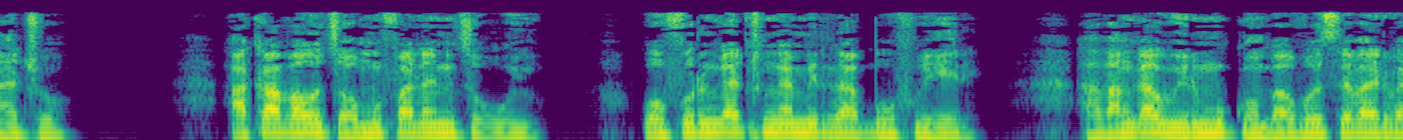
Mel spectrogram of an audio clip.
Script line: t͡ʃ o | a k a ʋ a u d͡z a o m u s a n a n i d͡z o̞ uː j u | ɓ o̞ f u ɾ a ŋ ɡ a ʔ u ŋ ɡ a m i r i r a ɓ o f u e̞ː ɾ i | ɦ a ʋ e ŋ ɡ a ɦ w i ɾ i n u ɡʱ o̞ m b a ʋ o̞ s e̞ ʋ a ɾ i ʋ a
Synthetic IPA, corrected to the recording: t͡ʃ o | a k a ʋ a u d͡z a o m u f a n a n i d͡z o̞ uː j u | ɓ o̞ f u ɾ i ŋ ɡ a t u ŋ ɡ a m i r i r a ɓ o f u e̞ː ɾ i | ɦ a ʋ a ŋ ɡ a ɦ w i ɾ i m u ɡʱ o̞ m b a ʋ o̞ s e̞ ʋ a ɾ i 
